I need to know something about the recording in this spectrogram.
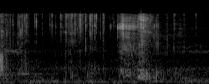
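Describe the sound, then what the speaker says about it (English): Plastic shrink wrap crinkles and tears off a Yugioh Wave of Light structure deck, a quick burst of close, crisp rustling and ripping lasting about two seconds. "So let's get this wrapping off and I'll have a quick flick through the deck."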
